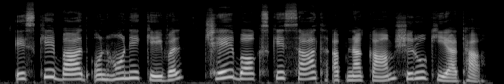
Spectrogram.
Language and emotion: Hindi, neutral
